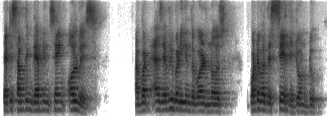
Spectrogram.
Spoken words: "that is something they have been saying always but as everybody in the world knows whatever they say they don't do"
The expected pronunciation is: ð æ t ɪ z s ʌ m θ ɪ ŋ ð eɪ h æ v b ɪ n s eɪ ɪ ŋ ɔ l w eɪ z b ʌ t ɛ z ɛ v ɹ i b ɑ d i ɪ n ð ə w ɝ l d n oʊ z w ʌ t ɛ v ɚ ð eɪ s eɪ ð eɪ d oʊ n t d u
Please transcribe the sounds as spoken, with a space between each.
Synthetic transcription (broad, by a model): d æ t ɪ z s ʌ m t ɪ ŋ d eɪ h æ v b ɪ n s eɪ ɪ ŋ ɔ l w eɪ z b ʌ t ɛ z ɛ v ɹ i b ɑ d i ɪ n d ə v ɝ l d n oʊ z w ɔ t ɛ v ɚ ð eɪ s eɪ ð eɪ d oʊ n t d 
